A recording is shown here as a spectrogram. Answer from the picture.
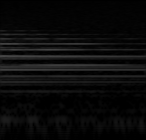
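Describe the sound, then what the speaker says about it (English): A school lunch bell chimes in the Katawa Shoujo visual novel, a single clear ringing tone with bright harmonics that sustains and slowly fades, alone with no talk. "The lunch bell rings"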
